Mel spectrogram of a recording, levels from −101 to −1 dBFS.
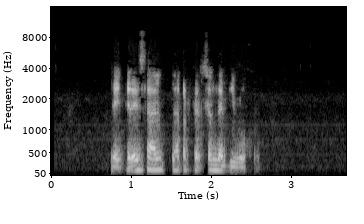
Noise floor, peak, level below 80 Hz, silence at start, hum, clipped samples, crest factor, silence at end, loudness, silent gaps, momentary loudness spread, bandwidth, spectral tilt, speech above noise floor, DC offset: -75 dBFS; -6 dBFS; -70 dBFS; 0.75 s; none; under 0.1%; 24 dB; 1.25 s; -28 LUFS; none; 11 LU; 9.4 kHz; -6.5 dB/octave; 47 dB; under 0.1%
